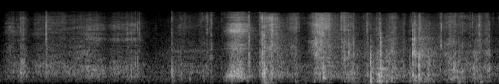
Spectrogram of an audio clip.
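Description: Cardboard mailing box being handled and opened: irregular rustling and scraping of cardboard and tape with small clicks, busiest from about two seconds in.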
